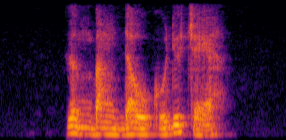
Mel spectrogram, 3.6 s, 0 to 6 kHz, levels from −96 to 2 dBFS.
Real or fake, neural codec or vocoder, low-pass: real; none; 5.4 kHz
